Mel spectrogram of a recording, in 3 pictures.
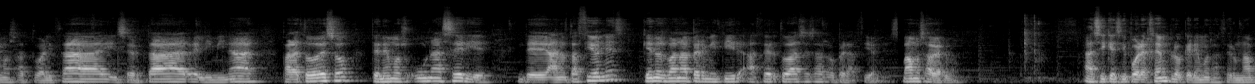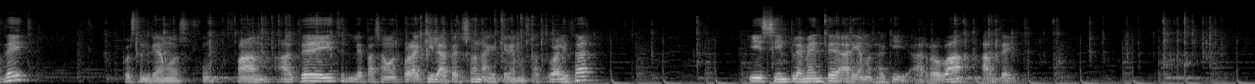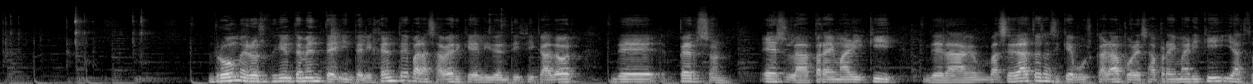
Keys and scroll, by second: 19.4 Escape, 25.8 alt+Return.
